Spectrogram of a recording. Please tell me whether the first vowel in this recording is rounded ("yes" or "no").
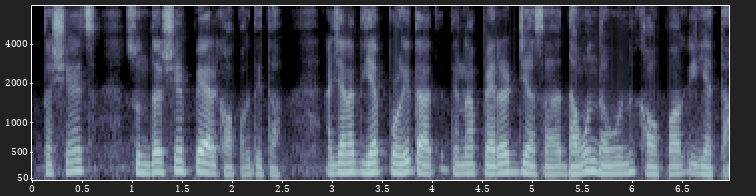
no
